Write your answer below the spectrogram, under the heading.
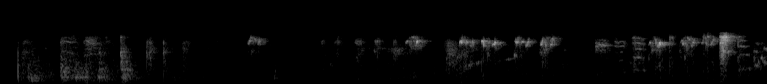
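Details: A pet budgerigar playing with his swing, recorded on a phone, chatters in rapid, scratchy bursts and bright squeaky notes, with a few clicks near the start.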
